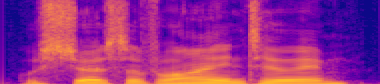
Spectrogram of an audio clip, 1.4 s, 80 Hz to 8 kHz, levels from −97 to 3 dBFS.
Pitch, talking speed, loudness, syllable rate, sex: 120 Hz, 210 wpm, -14 LUFS, 5.8 syllables/s, male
